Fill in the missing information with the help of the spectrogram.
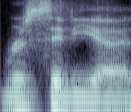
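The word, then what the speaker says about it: Rhysida: Vice Society, which is believed to have moved mostly to, I'll pronounce it Residia is how I pronounce the new name of the crew.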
